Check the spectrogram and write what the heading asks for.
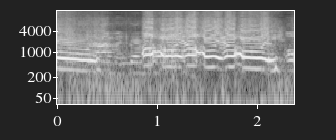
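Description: A loud, very high-pitched voice: a long drawn-out call falling in pitch, then excited, broken vocalizing.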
